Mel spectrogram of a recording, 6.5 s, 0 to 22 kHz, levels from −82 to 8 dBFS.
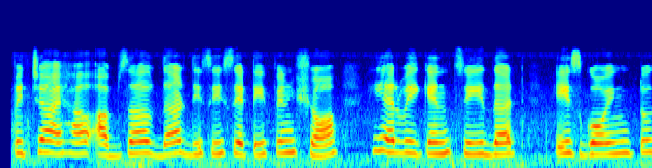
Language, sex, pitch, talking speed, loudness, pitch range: English, female, 260 Hz, 175 wpm, -16 LUFS, 250-275 Hz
